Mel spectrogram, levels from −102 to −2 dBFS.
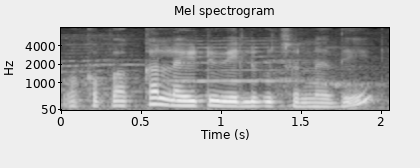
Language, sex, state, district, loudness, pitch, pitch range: Telugu, female, Telangana, Hyderabad, -15 LUFS, 160 Hz, 155-175 Hz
